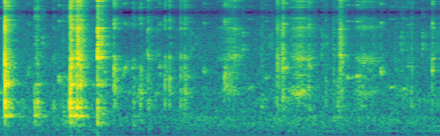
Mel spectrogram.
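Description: Wooden puzzle pieces clacking against each other as a toddler rummages through a pile of them. A few sharp clacks come in the first second, then softer, scattered knocks.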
